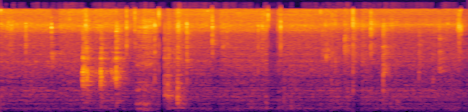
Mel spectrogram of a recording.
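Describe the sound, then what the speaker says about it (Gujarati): Mustard seeds sizzling in hot oil for poha, a faint crackling sizzle with scattered pops, utensil clinks and stirring sounds in a home kitchen. "તેલ મૂકી દીધું છે, રાઈ નાખી."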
